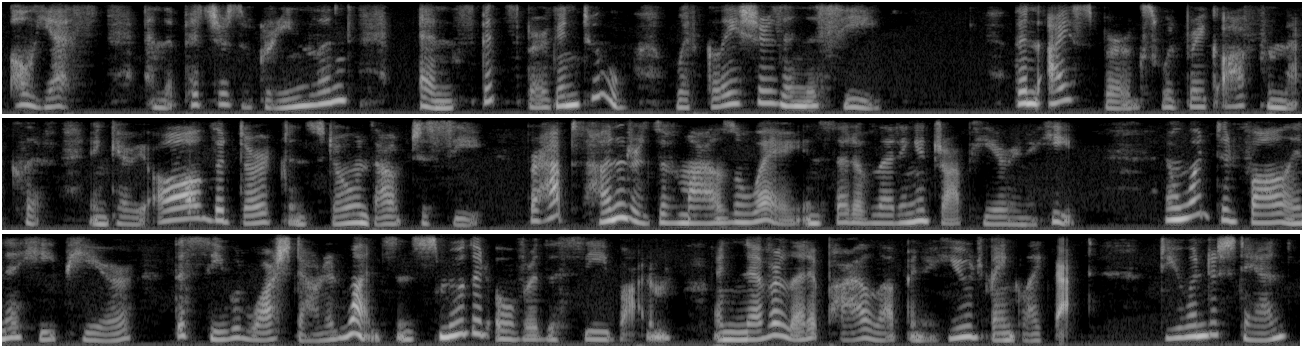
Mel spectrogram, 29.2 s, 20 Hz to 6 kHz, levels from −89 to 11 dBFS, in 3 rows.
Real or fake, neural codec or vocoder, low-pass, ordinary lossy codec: real; none; 5.4 kHz; Opus, 24 kbps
